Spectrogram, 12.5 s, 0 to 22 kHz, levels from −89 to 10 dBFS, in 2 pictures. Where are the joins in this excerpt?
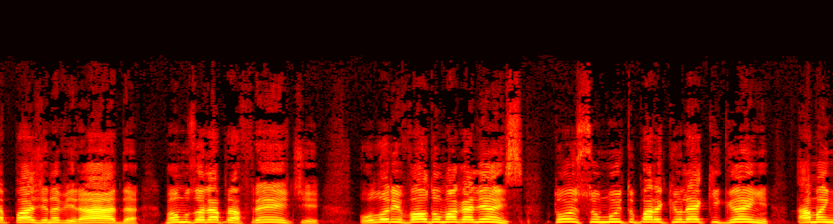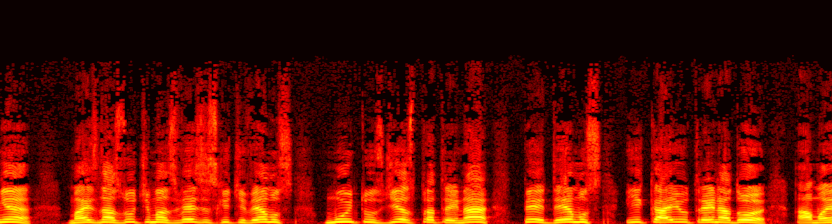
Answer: none

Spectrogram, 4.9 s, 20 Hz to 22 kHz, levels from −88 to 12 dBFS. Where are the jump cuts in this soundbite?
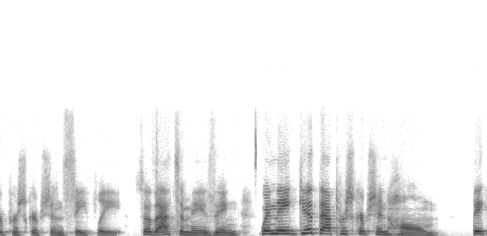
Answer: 1.3 s, 2.6 s

